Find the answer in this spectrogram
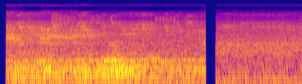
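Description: Small birds chirping over a low rumble of outdoor ambience. The sound cuts out for a moment about four seconds in, then quieter ambience with birds continues.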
